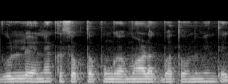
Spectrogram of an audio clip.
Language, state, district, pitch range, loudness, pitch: Gondi, Chhattisgarh, Sukma, 125-130 Hz, -14 LUFS, 125 Hz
